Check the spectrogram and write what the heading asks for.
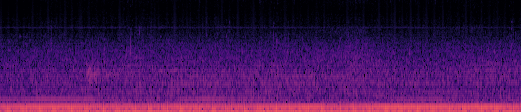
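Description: An engine running steadily: a low, even drone with a constant hum, no change in pitch or level.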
